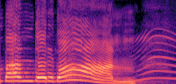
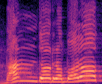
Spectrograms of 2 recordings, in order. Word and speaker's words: বান্দরবান: নাম বান্দরবান হ্যা আমি বান্দা থেকেই জানিতাম এই জায়গার নাম বান্দরবান। উচ্চারণ ভুল করিয়া বান্দরবত বলি আছি।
